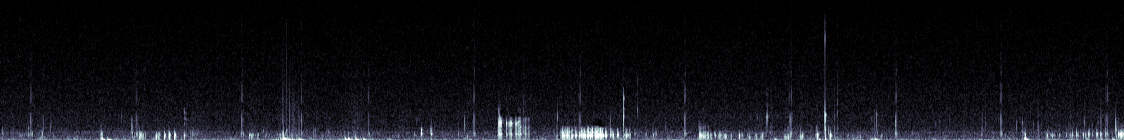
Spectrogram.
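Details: Bowel sounds (borborygmi).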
